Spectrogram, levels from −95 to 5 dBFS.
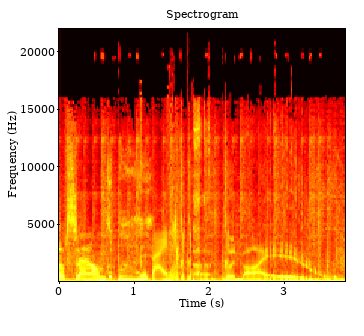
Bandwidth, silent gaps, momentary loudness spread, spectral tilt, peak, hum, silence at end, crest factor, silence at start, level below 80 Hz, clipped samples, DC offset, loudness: over 20 kHz; none; 3 LU; -5 dB/octave; -2 dBFS; none; 0 s; 10 dB; 0 s; -16 dBFS; under 0.1%; under 0.1%; -13 LUFS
